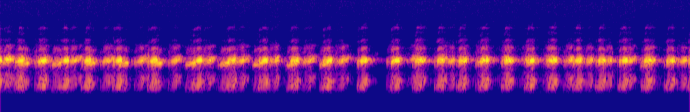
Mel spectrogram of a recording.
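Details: Tree frogs calling after dark from a forest pond in north-east Italy, mid-April: crisp, rhythmic croaks pulsing about twice per second in a clear beat, with one short dip near the third second, no other sounds.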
